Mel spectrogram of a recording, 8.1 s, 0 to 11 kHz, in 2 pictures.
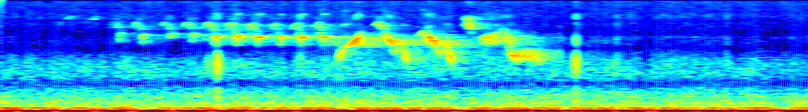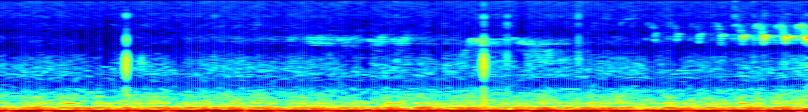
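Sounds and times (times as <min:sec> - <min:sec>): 
common chaffinch singing: 0:00.0 - 0:03.1, 0:05.2 - 0:08.0
traffic rumble: 0:00.0 - 0:08.0.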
